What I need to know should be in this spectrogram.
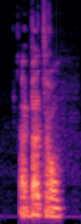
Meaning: first-person plural future of abattre
- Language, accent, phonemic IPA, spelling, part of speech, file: French, Canada, /a.ba.tʁɔ̃/, abattrons, verb, LL-Q150 (fra)-abattrons.wav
